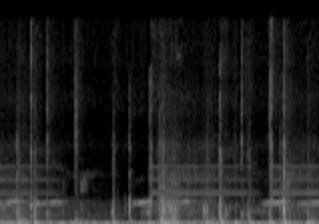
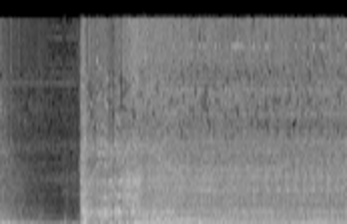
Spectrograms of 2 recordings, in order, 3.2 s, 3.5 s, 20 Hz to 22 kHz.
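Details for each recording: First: 2011 Hyundai Sonata with a failing starter, start button pushed rapidly and repeatedly until it grabs: short bursts of high whirring spin with no cranking rhythm, the starter pinion not engaging the ring gear. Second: 2011 Hyundai Sonata after starter replacement (was no crank, no start): brief even cranking, catches within a second into smooth steady idle; normal cranking and start, starter not shorted.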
